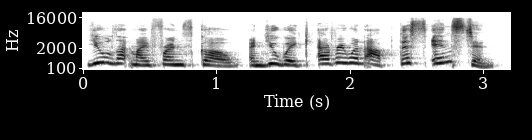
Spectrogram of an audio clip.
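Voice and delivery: insistent, building upward in pitch; indignant command. A narrator's reading.

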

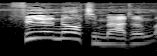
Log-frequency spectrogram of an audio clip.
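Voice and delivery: high, loud heroic flourish; gallant hero. Acted. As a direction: declare it like a storybook knight. Toad playing gallant rescuer.

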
